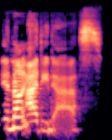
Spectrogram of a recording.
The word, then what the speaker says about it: Adidas: I love how you say both of those brands, because that is not how an American would pronounce either of them. – What did I say? – Nike Adidas. – Oh, right. So how do you... I wasn't aware there was a second pronunciation of Adidas. – In America, we say Nike and Adidas.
